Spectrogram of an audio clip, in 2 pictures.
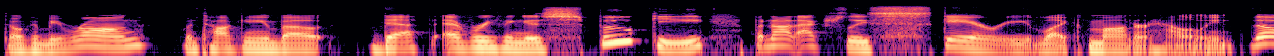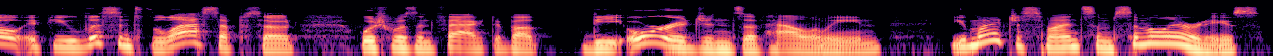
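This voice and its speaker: A woman's voice: sits low, sing-song, fairly quick, dry recording. A woman co-hosting a comedy podcast, explaining and bantering in a wry, irreverent way. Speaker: podcast co-host.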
